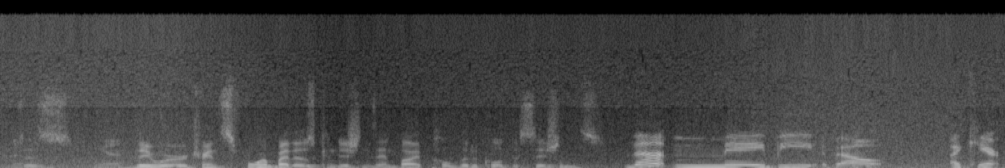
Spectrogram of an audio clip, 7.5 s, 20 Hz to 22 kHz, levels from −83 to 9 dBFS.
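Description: Nothing in this speech recording stood out as a fault on listening, and the room noise sits about 12 dB below the speech.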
